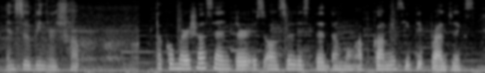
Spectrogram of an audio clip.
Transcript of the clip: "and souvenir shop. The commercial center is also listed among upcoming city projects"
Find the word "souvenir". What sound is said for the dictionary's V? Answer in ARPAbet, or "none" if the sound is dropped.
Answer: B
